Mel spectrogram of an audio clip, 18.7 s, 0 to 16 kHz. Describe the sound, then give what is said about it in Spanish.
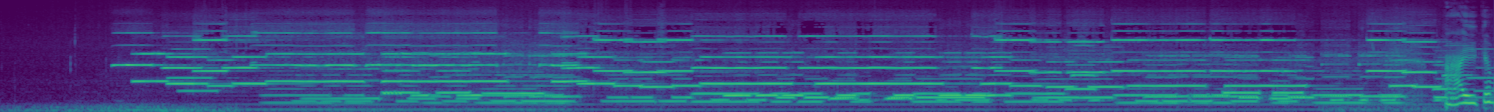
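A barrel organ plays a bright, steady melody over a sustained low drone, starting after a brief quiet moment and continuing loud and unbroken to the end, with no voices. “El gobierno de la Ciudad de México informó que del 19 al 21 de mayo se va a llevar a cabo el primer festival de organilleros”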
